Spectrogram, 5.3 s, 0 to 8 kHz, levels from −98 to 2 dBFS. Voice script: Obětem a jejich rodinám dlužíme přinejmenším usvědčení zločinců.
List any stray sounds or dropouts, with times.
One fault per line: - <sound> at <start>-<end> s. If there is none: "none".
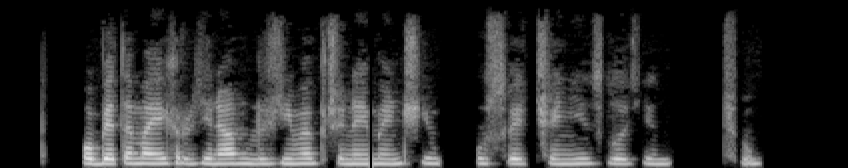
- dropout at 2.3-2.3 s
